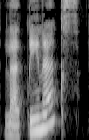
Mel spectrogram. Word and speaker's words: Latinx: But using a slash is clunky, and while there has been criticism that it's not clear how to pronounce Latinx, many say Latinx, like Kleenex, it's even less obvious how to utter commercial A.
